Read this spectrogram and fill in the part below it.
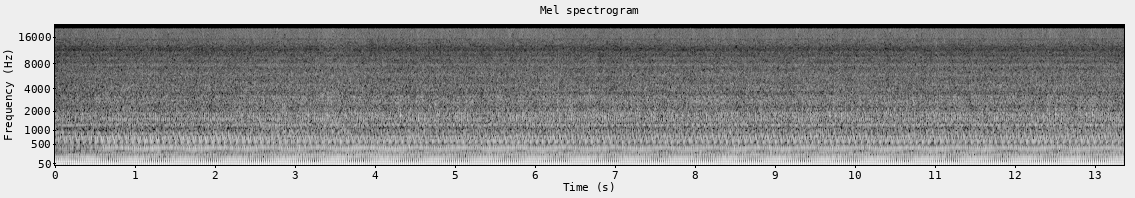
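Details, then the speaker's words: Kymron XTL30 mini skid steer, brand-new Kubota D1105 diesel at 8.1 hours, during an oil change service, revved up: steady, deep drone at raised rpm with even firing pulses and no knocks or whine; normal, very smooth running. "And so that's what I want to hear, especially out of a brand new Kubota diesel motor. Bring the RPMs up, very smooth."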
